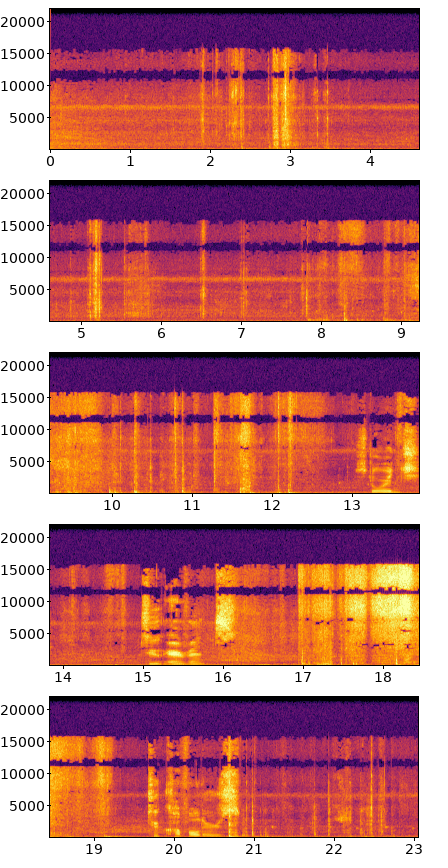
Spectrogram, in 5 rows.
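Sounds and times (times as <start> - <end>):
soft knocks and bumps: 7.8 - 12.6.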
